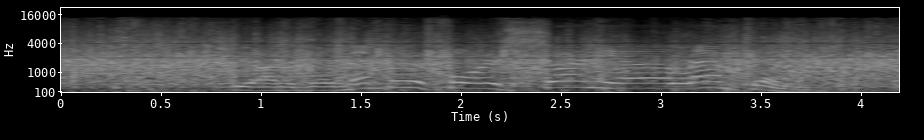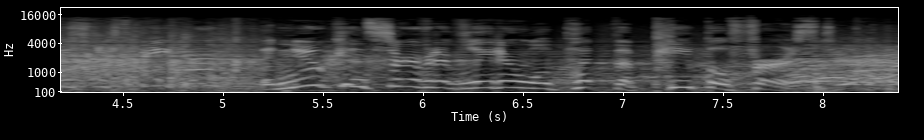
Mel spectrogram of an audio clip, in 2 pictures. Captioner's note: applause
